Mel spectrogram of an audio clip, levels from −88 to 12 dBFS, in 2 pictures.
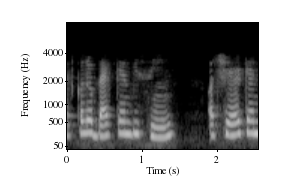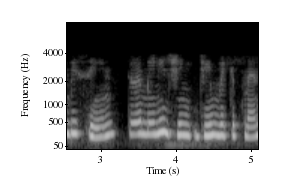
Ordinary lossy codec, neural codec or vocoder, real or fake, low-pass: AAC, 16 kbps; none; real; 7.2 kHz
